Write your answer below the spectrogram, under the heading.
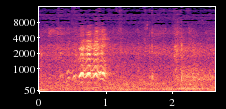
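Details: A heavily pregnant female red Kaligesing Etawa goat, close to giving birth, gives one short, wavering, nasal bleat lasting under half a second.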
